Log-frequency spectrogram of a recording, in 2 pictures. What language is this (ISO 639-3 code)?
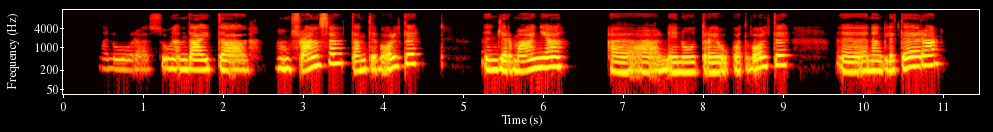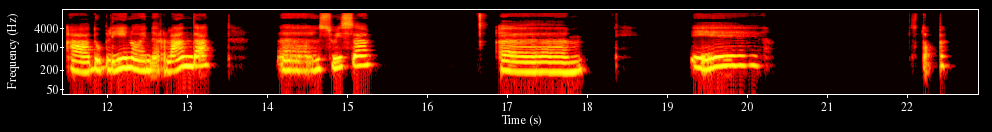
pms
